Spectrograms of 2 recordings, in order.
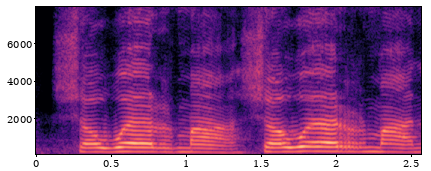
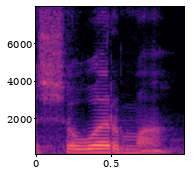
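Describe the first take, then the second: First: Shawarma said louder and slow, clear sh, show-AIR-ma; correct pronunciation. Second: Shawarma said quiet and mumbled, ch-like start, as they say it; mock mispronunciation. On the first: Shown as a demonstration. Correcting Israelis on the dish's name, loud and slow. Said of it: "not shawarma". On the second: Mocking an Israeli mispronouncing the dish, quietly mumbled. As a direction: mumble Shawarma the wrong way, tʃow-ir-ma. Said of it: "you can't even pronounce it".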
